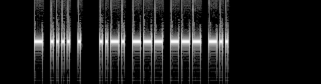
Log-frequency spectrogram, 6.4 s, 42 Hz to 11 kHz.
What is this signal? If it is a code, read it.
Morse code, heard as a keyed tone, about 22 wpm, 700 Hz. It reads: THE FOOD
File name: practice / 22wpm / Build A Phrase - 5-Word Phrases - 22wpm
